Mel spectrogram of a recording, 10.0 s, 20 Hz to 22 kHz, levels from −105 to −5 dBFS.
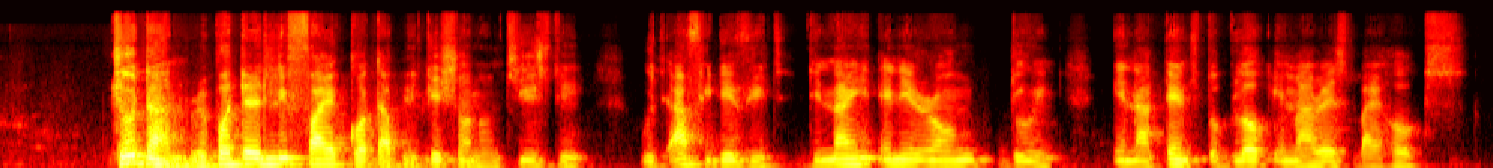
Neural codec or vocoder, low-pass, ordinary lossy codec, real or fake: codec, 44.1 kHz, 7.8 kbps, Pupu-Codec; 14.4 kHz; Opus, 16 kbps; fake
